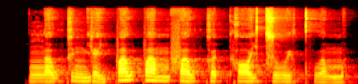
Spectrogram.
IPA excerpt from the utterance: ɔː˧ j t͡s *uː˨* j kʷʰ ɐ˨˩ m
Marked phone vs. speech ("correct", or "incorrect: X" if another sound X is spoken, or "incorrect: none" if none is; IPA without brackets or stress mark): correct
